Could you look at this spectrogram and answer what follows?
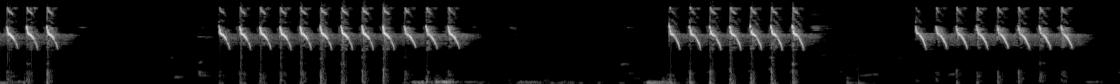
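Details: Bar-winged prinia, known locally as ciblek kristal, singing as a training model for songbirds: quick runs of sharp descending chirps, several notes per second, repeated in four bursts with pauses between.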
